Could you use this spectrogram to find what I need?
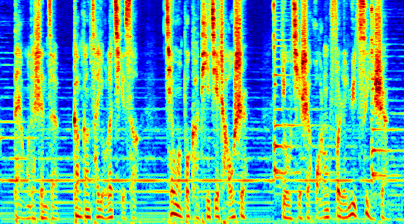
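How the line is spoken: Low, cautioning voice. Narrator (Chinese): 司马屈盖 低声嘱咐道

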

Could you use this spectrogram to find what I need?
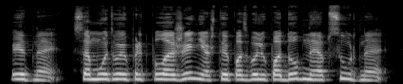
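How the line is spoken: Growling. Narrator (Russian): зарычал Грегордиан

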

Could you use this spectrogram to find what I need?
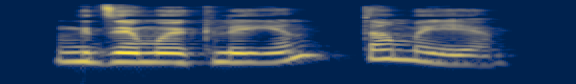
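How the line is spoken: Calm reply. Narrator (Russian): спокойно ответила адвокат

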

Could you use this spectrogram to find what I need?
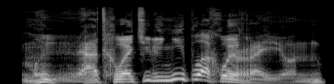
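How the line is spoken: Werewolf growling. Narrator (Russian): прорычал оборотень

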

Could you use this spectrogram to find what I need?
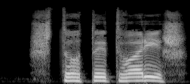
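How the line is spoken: Breathless exhale. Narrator (Russian): Выдохнул пленник

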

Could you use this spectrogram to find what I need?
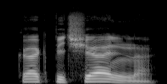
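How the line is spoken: Cold tone. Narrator (Russian): холодно произнес Адамантис

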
